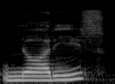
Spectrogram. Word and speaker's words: nadis: is considered an inversion excellent for our major naughties n a d i s is how you spell it not being naughty naughties feel that stretch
